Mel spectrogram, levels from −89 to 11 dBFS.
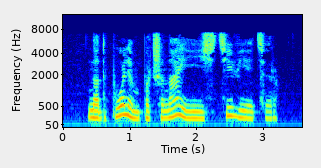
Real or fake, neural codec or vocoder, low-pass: real; none; 7.2 kHz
